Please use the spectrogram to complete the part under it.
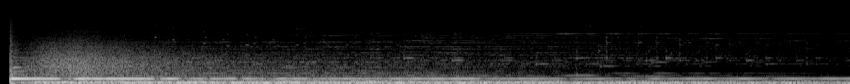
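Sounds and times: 
explosion impact hits: 0.1s - 5.8s
long atmospheric artifacts: 0.1s - 8.4s.

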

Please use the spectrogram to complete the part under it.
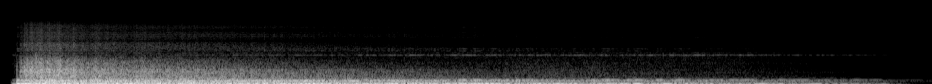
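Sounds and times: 
explosion impact hits: 0.1s - 6.7s
crushed boom: 0.1s - 7.7s.

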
